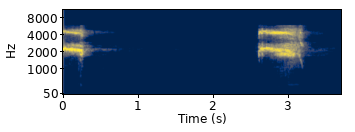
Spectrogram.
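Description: A Purple Swamphen gives two loud, harsh, nasal screeches, a brief one then a longer wailing one about two seconds later, with silence between.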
